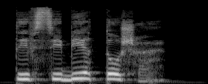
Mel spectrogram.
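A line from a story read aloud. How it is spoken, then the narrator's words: Hiss. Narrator (Russian): шипела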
